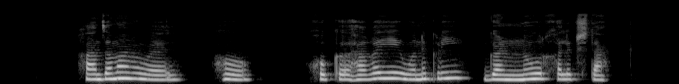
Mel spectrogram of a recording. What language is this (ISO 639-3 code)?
pus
